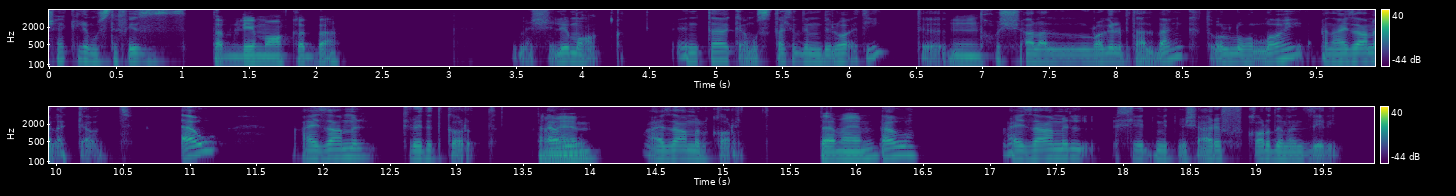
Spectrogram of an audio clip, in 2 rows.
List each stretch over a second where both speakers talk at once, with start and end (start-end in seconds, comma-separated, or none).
none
